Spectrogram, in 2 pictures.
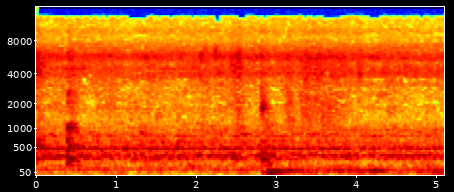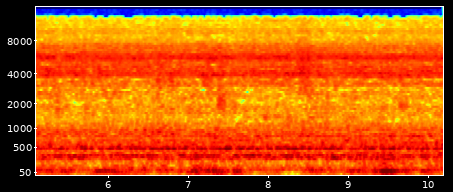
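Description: A woman wipes a glass panel with a squeaking cloth.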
